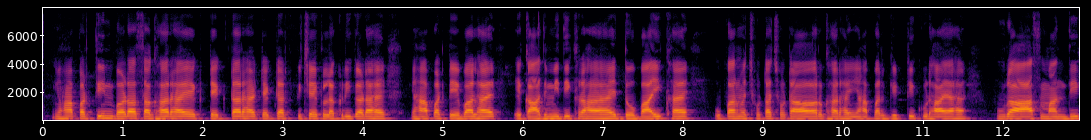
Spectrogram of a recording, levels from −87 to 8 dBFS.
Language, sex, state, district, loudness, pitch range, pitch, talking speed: Hindi, male, Chhattisgarh, Korba, -21 LUFS, 135-145 Hz, 140 Hz, 200 wpm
